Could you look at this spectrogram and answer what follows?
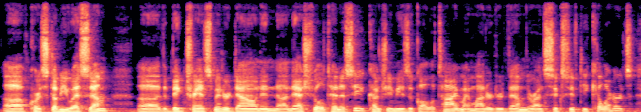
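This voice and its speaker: A man with a medium-pitched voice talks informally as the host of a hobby show. He works through a list without a script, pausing to find his place. His delivery is halting, and he often backs up to correct himself. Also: fairly bright tone. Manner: halting, self-correcting, searching through notes. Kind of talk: informal spoken log rundown, unscripted.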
